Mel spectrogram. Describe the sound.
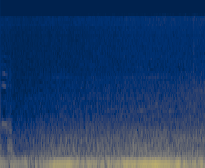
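A car engine rumbles low and steady as a car drives off back toward a railway station, in one short, continuous stretch without voices.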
